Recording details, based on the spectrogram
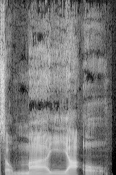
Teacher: But because there's no okina between the end of the mai and the beginning of a-o, we say mai-a-o. So the e to the a actually again becomes kind of a ya sound.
